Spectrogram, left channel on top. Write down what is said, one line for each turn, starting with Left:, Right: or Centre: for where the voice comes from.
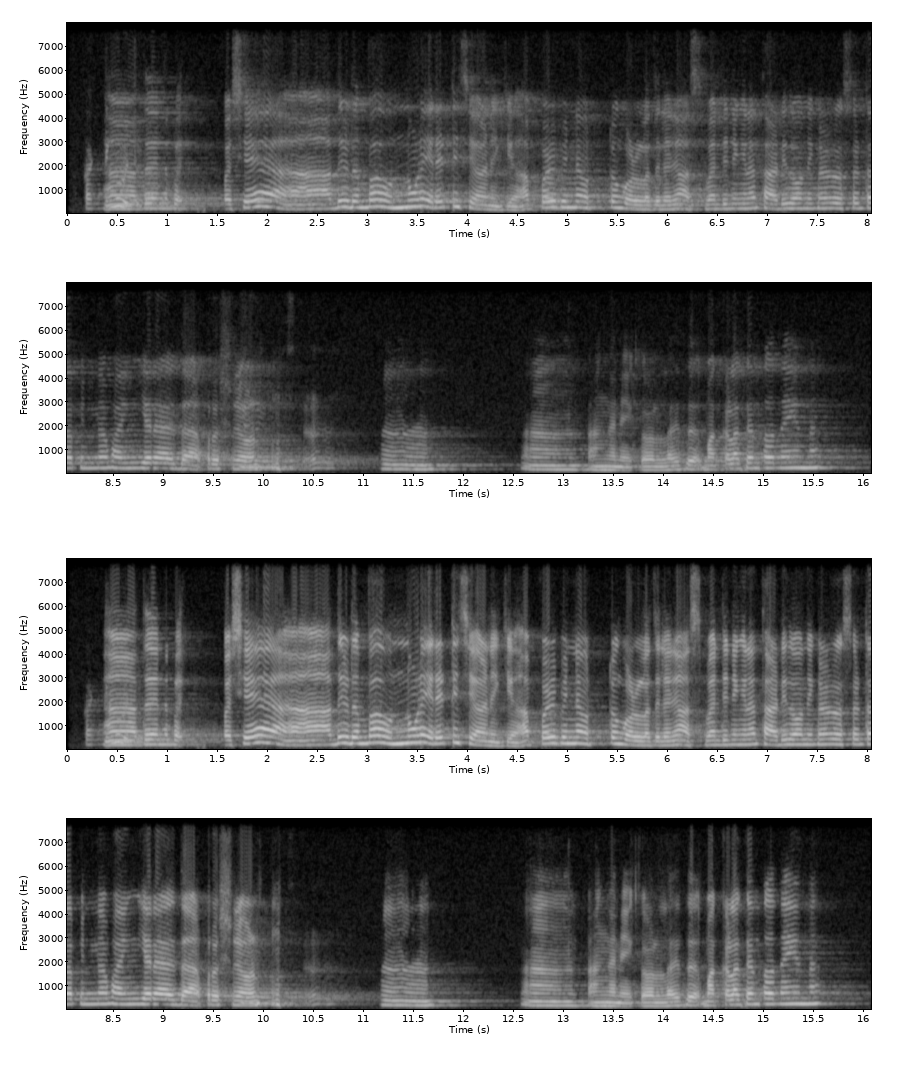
Left: പിംഗ്
Right: ആഹ്
Left: പറ്റൂല്ല
Right: അത് തന്നെ പ പക്ഷെ അത് ഇടുമ്പോ ഒന്നുകൂടെ ഇരട്ടിച്ചു കാണിക്കും അപ്പോഴ
Left: ആഹ്
Right: പിന്നെ ട്ടും കൊള്ളത്തില്ല ഹസ്ബൻറി ഇങ്ങനെ തടി തോന്നിക്കുന്ന ഡ്രസ്സിട്ട പിന്നെ ഭയങ്കര ഇതാ പ്രശ്നമാണ്
Left: ഉം ആഹ്
Right: ആഹ് ആഹ് അങ്ങനെയൊക്കെ ഉള്ള ഇത് മക്കളൊക്കെ എന്തോന്നയ്യുന്നെ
